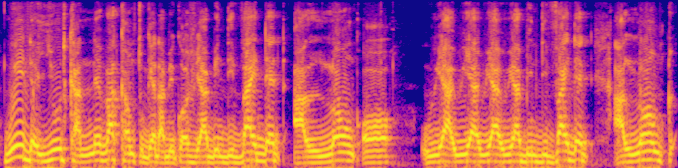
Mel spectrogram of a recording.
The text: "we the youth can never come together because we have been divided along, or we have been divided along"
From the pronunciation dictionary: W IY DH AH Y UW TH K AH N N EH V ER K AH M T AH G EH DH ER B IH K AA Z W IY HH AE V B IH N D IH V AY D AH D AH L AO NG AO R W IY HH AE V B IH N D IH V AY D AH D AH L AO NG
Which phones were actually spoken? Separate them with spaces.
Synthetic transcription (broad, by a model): W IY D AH Y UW T K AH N N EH V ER K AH M T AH G EH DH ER B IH K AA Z W IY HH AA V B IH N D IH V AY D AH D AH L AO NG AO W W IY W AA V B IH N D IH V AY D AH D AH L AO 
